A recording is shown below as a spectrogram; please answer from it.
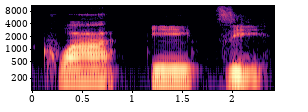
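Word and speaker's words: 筷子: cool all right so it's delicious okay so kuazi said the waitress in Chinese that's our word for Chopstick said Shen it's pronounced like this qua Z that's a real tongue twister zy said as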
